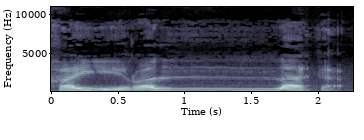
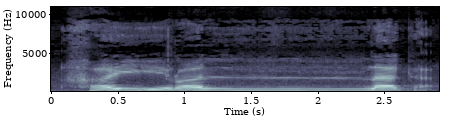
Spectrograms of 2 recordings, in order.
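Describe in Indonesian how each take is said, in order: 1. Bunyi n menyatu menjadi bunyi l yang dipanjangkan. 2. Bunyi n menyatu menjadi bunyi l yang dipanjangkan.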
